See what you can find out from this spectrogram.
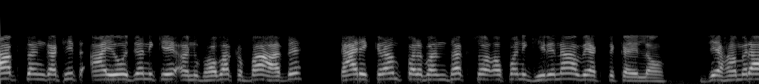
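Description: From 1.94 s to 5.24 s there is an AMR rate drop. The weakened link pushes the codec down to a lower mode, which fits a step from 12.2 to 5.9 kbps. The speech stays narrowband below 4 kHz without gaps, but turns buzzier and more synthetic until the rate recovers.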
